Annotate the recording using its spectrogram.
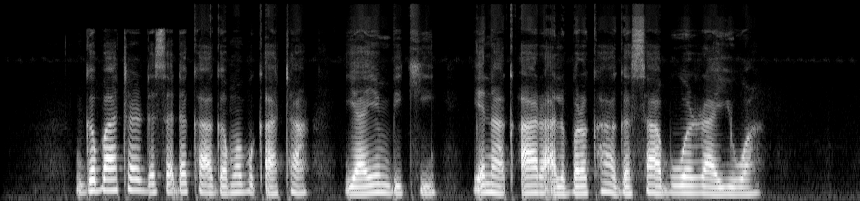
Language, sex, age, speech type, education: Hausa, female, 30-45, spontaneous, tertiary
